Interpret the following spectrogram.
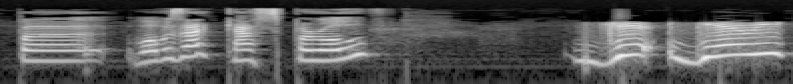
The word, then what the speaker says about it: Kasparov: Kasparov? Garry Kasparov.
